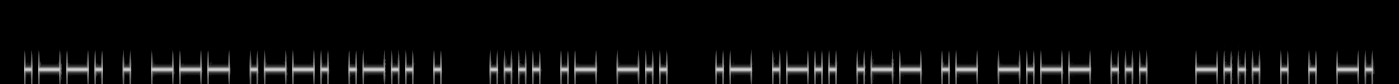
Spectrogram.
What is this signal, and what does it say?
Morse code, heard as a keyed tone, about 17 wpm, 700 Hz. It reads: PEOPLE HAD ALWAYS BEEN
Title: Sentences from Top 1400 Words 17wpm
